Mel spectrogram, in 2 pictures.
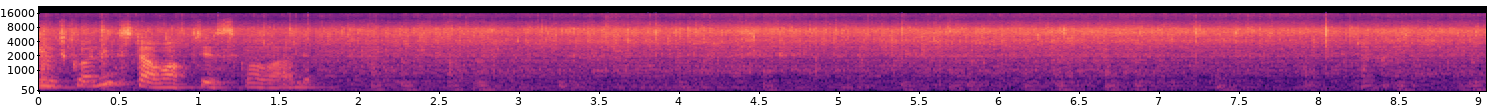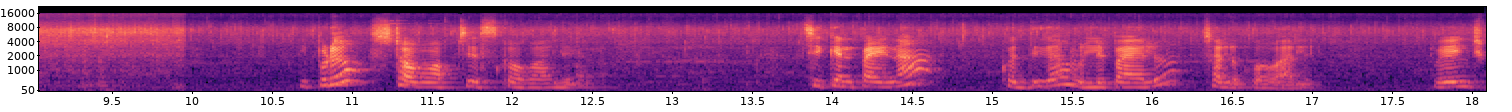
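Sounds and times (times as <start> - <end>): food sizzling in pan: 0.0 - 18.0
spatula scraping pan: 1.6 - 10.0.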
